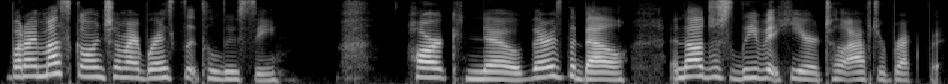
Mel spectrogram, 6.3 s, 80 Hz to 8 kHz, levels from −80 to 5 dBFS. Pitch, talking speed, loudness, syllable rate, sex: 235 Hz, 230 wpm, -18 LUFS, 6.5 syllables/s, female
